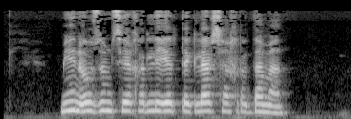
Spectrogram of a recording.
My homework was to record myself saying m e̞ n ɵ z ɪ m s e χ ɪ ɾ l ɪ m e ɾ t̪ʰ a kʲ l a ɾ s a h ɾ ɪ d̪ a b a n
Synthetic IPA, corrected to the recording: m e̞ n ɵ z ɪ m s e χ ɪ ɾ l ɪ e ɾ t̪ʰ a kʲ l a ɾ ʃ a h ɾ ɪ d̪ a m a n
